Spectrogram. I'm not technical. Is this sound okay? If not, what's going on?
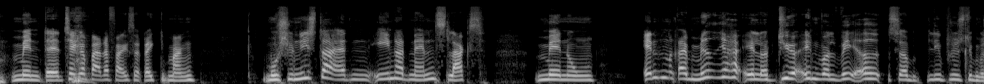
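No. From about 2.73 to 6.15 seconds the speech turns rough and muffled, worst for about 1.4 seconds, then clears just before "enten remedier eller dyr". This is a call bitrate drop: the connection weakened, so the call sent less detail.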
